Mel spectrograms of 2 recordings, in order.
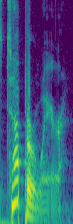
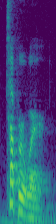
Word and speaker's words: Tupperware: It's Tupperware. – How do you spell it? – I think T-U-P-P. I don't know. – Tupperware. – It's P, right? – T-U-P-P-E-R-W-A-R.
